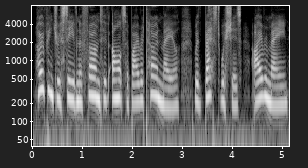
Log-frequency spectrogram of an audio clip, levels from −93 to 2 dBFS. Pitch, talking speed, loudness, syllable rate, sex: 225 Hz, 165 wpm, -17 LUFS, 5.5 syllables/s, female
